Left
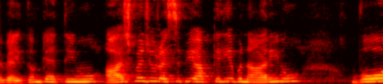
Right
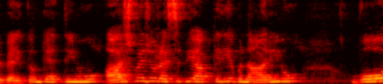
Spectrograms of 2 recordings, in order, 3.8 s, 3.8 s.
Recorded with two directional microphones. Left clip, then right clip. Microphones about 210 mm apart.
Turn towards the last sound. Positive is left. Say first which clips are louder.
# left 3 dB
turn(degrees=30)  # may be behind; listen again after turning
